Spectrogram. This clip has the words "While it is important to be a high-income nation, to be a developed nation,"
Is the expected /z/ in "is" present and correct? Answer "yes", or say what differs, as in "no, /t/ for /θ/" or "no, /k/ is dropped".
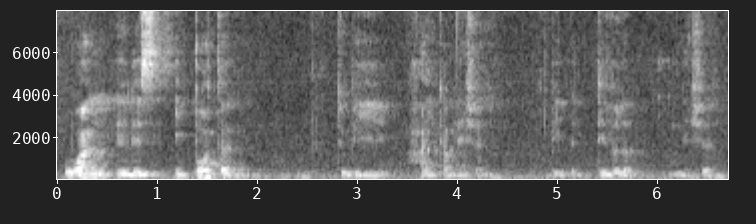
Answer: no, /s/ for /z/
